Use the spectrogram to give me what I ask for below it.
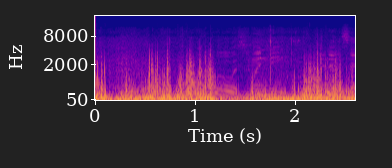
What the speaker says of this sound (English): oh, it's windy. It's windy.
